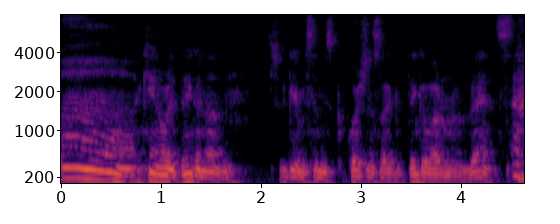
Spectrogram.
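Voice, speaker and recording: A man with an American accent speaks very fast in a fairly low voice. His intonation is lively. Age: 70s. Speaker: interviewee, father of interviewer. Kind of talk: casual family interview.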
